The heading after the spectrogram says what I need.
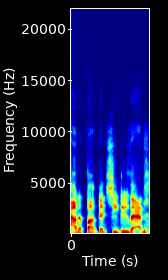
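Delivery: angry, pissed-off, disbelieving, baffled outburst. Retelling a character's reaction to Ahsoka: imitating someone pissed off. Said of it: "He's all pissed off at Ahsoka".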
